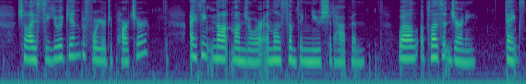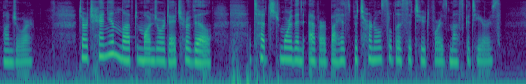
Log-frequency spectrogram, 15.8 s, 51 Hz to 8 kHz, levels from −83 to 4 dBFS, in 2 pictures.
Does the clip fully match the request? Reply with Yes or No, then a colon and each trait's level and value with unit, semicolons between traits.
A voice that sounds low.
No: high, 215 Hz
